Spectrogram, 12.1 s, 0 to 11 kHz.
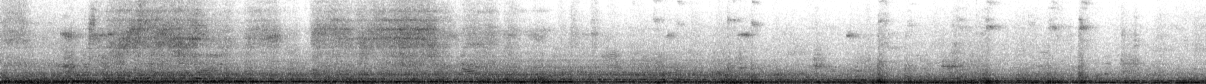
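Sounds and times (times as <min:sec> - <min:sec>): train wheels rumbling: 0:00.0 - 0:12.0.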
